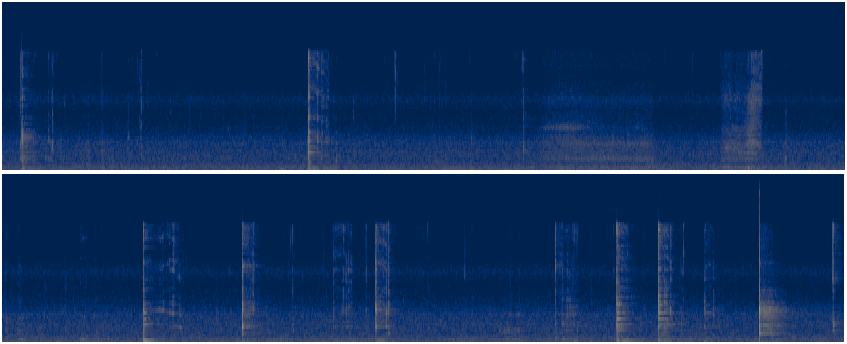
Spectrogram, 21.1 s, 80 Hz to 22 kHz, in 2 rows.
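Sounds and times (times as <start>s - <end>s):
steady low hum: 0.0s - 21.0s
dishes and cutlery clinking: 3.8s - 4.2s, 12.3s - 12.9s, 14.7s - 15.5s, 17.5s - 20.4s.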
